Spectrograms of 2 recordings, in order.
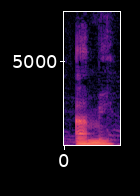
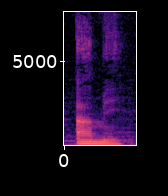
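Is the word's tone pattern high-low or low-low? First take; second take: low-low; high-low. First: Both syllables are on a low tone. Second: The first syllable is high, the second low. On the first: It means I. "Two low tones" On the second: It means this. "So a high tone and a low tone"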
